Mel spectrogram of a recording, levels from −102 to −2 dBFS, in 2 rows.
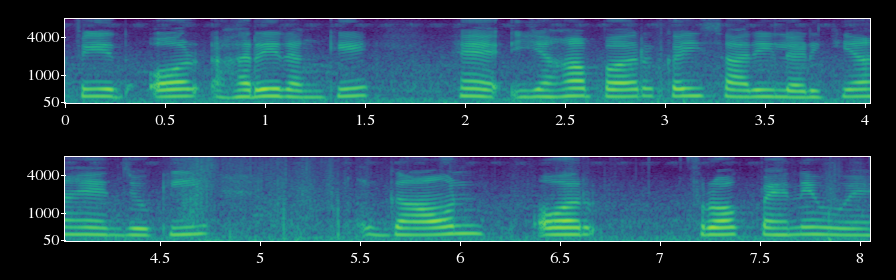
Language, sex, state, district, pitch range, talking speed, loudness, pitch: Hindi, female, Bihar, Kishanganj, 240-255 Hz, 140 wpm, -27 LUFS, 245 Hz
